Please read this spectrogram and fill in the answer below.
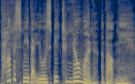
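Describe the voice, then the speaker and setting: Man voicing a soft, high-pitched young Parisian woman. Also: sing-song, normal speed, dry recording, studio quality, heavily acted. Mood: pleading, gentle. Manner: hesitant, earnest, delicate. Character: young Parisian woman, shy, nervous, secretive, bohemian. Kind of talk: audiobook character voice.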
